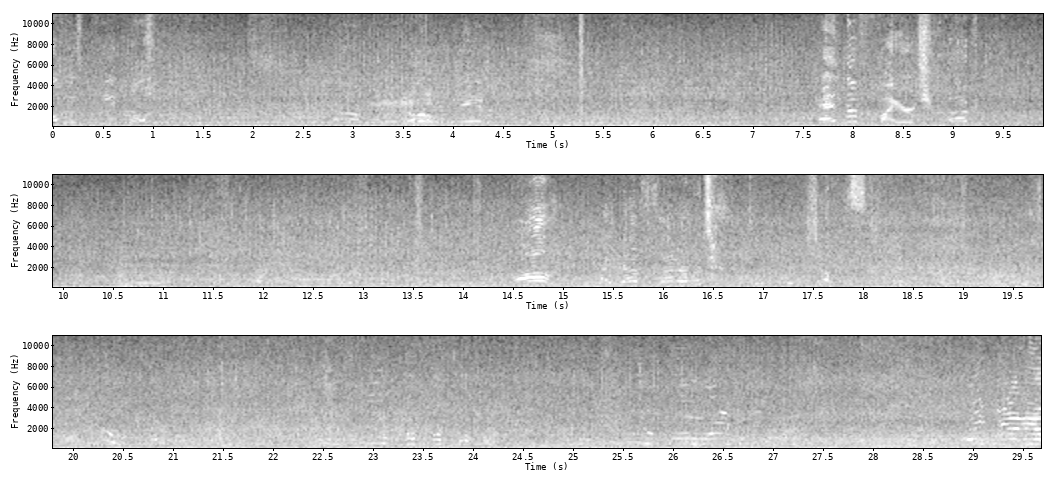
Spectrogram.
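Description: Small propeller planes drone in the distance as they taxi.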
